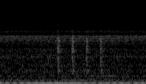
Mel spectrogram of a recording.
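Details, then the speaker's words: Idling engine with a low rumble and short runs of sharp metallic knocks, about seven a second, changing as cylinders are disabled in turn: connecting rod smacking the crankshaft. "It's a Yep. connecting rod. It's coming down. It's smanking on that crankshaft. Bam, bam. As it smacks, it makes that noise."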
